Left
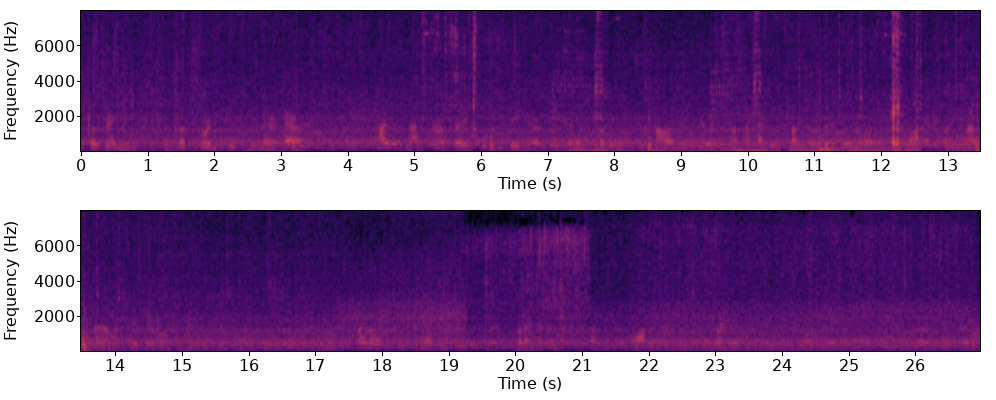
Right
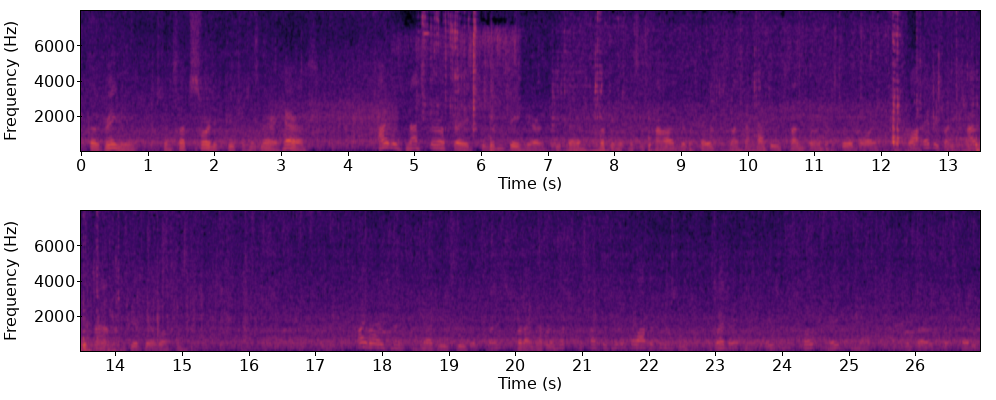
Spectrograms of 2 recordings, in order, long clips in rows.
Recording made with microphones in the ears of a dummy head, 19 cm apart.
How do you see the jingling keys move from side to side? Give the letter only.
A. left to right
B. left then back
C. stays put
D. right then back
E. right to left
B.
